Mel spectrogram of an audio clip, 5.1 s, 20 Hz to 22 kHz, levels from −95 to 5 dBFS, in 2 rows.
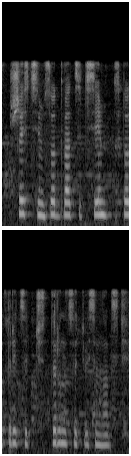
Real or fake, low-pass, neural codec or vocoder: real; 7.2 kHz; none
